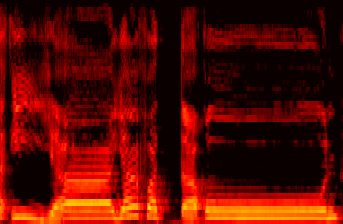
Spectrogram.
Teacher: رہی ہے، ٹھیک ہے۔ ایَّايَ فَاتَّقُونَ، قاف مستعلیہ حروف ہے، اور اس پہ ہم نے مد عارضی سکون بھی کرنا ہے، ٹھیک، تو اس لیے 3 سے 4 الف قون پہ کھینچیں گے ، ٹھیک ہے۔ وَآمِنُوا، اور ایمان لاؤ، بیما اس پر جو،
